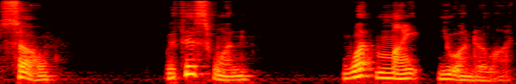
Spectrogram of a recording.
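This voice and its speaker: A somewhat breathy male voice with very wide pitch swings. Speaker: teacher. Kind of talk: online class. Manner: halting.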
